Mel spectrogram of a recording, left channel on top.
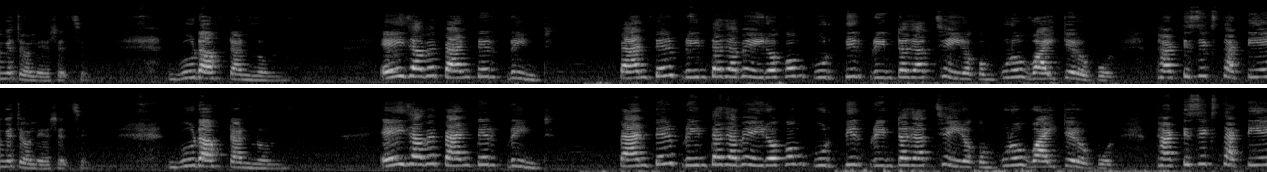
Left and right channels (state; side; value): normal; both; correlation 0.36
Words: চলে এসেছে। Good afternoon. এই যাবে প্যান্টের প্রিন্ট, প্যান্টের প্রিন্টটা যাবে এইরকম, কুর্তির প্রিন্টটা যাচ্ছে এইরকম পুরো হোয়াইটের ওপর। 36,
